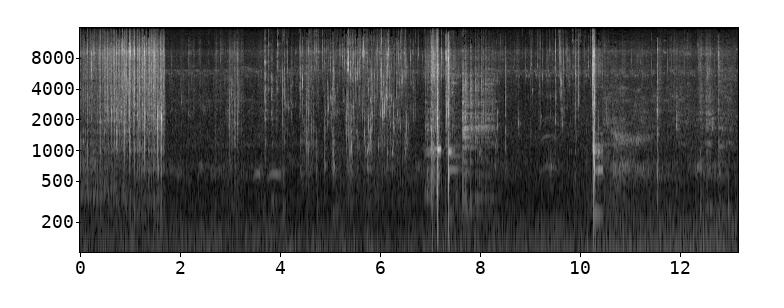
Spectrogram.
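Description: Starch water from cooked rice pours and trickles through a basket, a brief rushing stream at first, then scattered drips and small clatters in a quiet village kitchen.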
